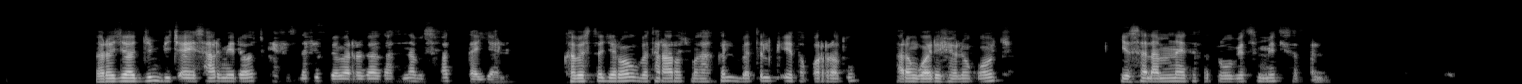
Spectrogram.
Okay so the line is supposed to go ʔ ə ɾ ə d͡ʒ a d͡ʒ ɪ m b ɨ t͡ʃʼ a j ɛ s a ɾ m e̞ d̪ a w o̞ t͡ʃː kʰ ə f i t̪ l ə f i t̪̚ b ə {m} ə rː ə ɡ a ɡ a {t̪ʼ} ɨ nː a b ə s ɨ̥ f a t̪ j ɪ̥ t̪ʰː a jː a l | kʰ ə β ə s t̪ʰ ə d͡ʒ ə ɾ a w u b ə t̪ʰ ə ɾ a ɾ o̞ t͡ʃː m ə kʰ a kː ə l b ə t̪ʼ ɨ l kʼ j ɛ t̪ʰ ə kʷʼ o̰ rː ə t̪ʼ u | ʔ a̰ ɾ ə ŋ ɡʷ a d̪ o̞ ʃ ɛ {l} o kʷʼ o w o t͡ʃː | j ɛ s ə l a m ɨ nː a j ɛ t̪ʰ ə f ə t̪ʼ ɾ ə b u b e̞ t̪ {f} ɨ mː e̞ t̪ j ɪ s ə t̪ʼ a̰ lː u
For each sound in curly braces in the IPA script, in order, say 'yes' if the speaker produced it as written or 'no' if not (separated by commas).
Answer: yes, no, yes, no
